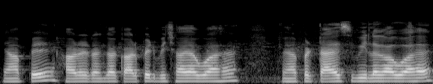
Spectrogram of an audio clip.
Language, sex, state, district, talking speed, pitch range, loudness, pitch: Hindi, male, Bihar, Katihar, 220 wpm, 140-150 Hz, -16 LUFS, 145 Hz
